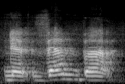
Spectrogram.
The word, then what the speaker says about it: November: And with November, we're going to make a schwa sound at the beginning and at the end. So it's n, vem, so the second syllable is stressed like the other two. November, November.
